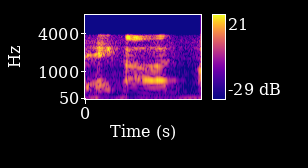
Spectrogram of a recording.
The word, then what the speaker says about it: Echad: The word is from the Hebrew E-C-H-A-D, E-C-H-A-D. It's to be pronounced E-K-H-A-W-D, Echad.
